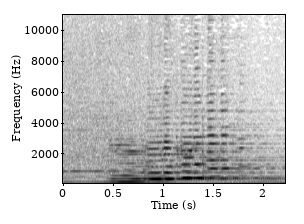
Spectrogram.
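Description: Solo cello playing with the orchestra's strings, over a low held note. About half a second in, the cello line climbs and swells louder through several notes, then eases back near the end.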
